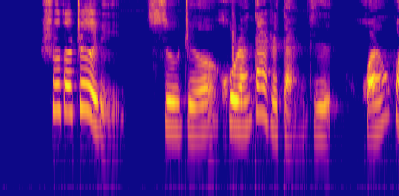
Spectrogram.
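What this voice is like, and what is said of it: Usual voice. Nothing is said of it.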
